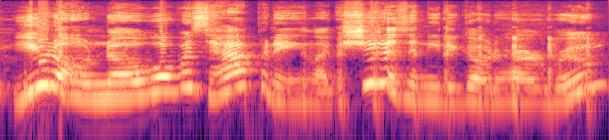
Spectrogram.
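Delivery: loud, heated protest; angry defending. Retold or imitated. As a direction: snap back at husband in defense of daughter. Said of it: "And then I get mad".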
